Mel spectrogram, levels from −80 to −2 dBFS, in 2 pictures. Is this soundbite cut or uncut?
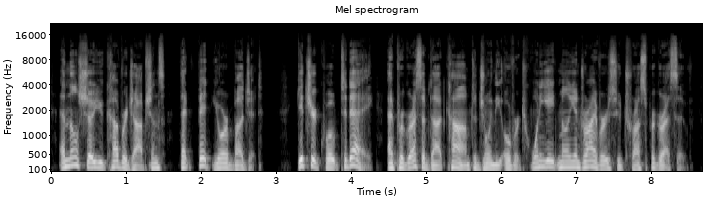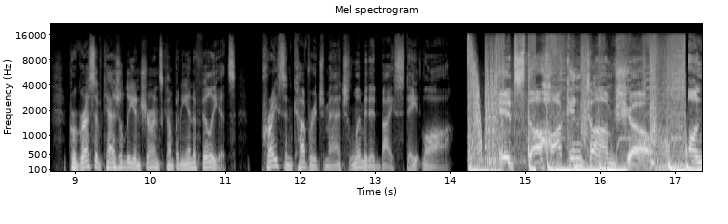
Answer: cut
